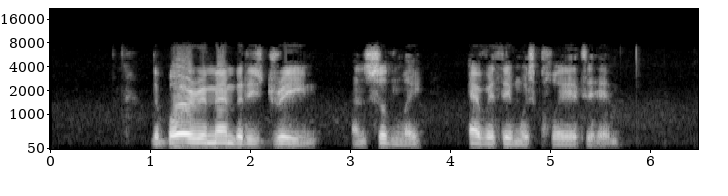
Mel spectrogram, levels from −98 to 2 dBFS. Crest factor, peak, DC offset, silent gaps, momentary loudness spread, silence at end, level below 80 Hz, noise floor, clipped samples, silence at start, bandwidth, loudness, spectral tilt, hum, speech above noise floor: 16 dB; -2 dBFS; under 0.1%; none; 18 LU; 0.8 s; -62 dBFS; -72 dBFS; under 0.1%; 1.05 s; 7.6 kHz; -16 LUFS; -3.5 dB/octave; none; 56 dB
